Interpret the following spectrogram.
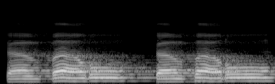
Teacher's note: ka pendek, fa pendek, ru panjang, ru-nya dibaca tebal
